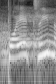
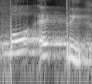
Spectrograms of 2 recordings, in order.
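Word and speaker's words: poetry: ஸோ போம் அப்படின்னு தான் நம்ம ப்ரொனவுன்ஸ் பண்ணோம். இந்த போம் அப்படின்றதுக்கு இன்னொரு வேர்டு என்ன அப்படின்னா பொயட்ரின்னு நம்ம படிச்சிருப்போம். அதோட ஆக்சுவல் ப்ரொனவுன்சியேஷன் போஎட்ரி.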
